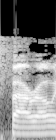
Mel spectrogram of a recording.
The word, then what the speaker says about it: Faro: F-A-R-O. Not as in the ancient pharaohs, but Faro.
